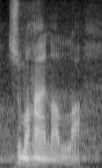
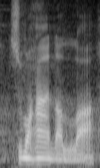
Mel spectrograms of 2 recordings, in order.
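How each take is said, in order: The two takes are said the same way.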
